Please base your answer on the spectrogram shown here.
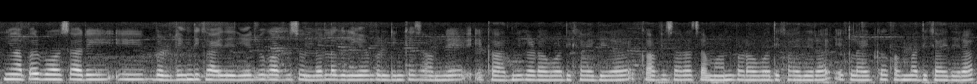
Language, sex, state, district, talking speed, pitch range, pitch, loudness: Hindi, female, Uttar Pradesh, Jalaun, 270 wpm, 205-220 Hz, 210 Hz, -15 LUFS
